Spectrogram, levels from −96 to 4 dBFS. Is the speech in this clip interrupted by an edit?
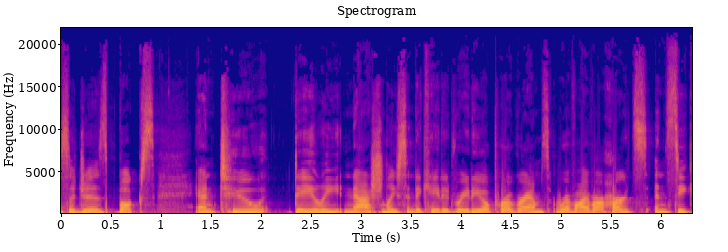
no; 0 cuts

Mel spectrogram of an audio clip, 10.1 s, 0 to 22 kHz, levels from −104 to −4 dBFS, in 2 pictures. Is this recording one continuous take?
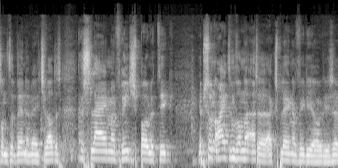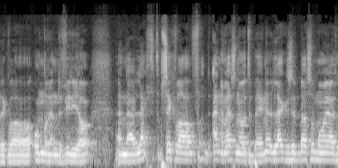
no; 3 cuts; at 1.2 s, 3.8 s, 7.1 s

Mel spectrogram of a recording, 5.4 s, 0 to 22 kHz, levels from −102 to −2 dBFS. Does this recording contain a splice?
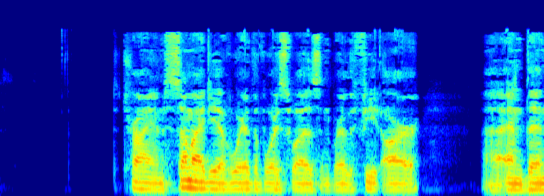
yes; 1 cut; at 1.6 s

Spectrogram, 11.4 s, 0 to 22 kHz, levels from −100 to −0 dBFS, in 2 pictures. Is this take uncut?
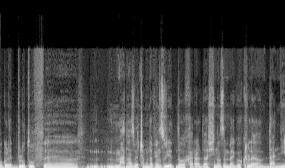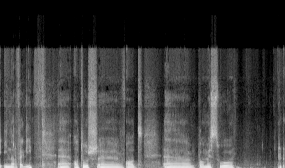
no; 3 cuts; at 2.5 s, 3.5 s, 8.2 s

